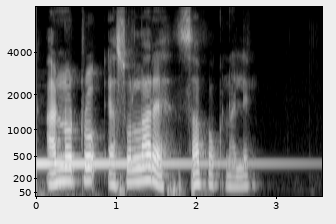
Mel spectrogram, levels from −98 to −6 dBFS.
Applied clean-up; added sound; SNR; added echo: none; Keyboard (musical); 4 dB; none.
